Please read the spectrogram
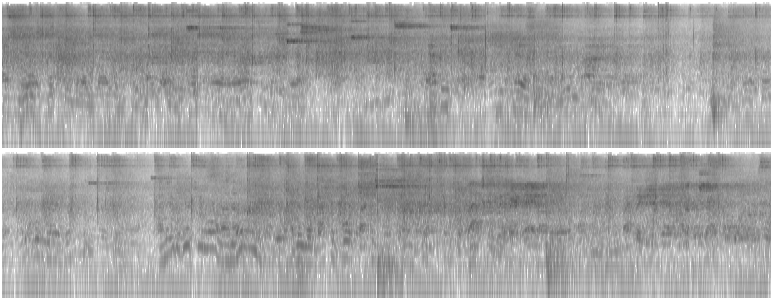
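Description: Table tennis balls clicking off paddles and tables from several tables in play at once, scattered ticks over indistinct chatter of players.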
